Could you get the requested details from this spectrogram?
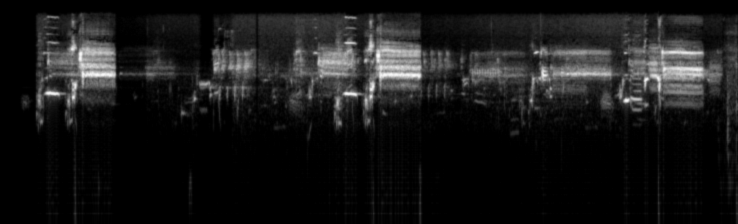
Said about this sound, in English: And I remember him saying, the red winged blackbird is a harbinger of spring. And I always liked that. So uh, let's see if I can find it here. All right, here's the red winged blackbird.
